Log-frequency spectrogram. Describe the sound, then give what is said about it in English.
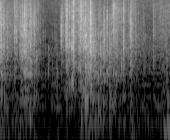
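Steady rustling and crinkling of the pages of The Times newspaper being handled and folded, with bursts of crisp crackle over about two seconds and no voices. “I folded the corner over.”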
